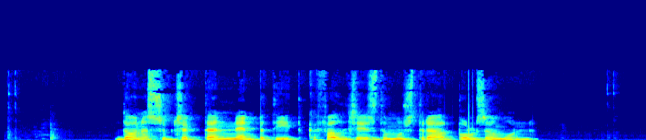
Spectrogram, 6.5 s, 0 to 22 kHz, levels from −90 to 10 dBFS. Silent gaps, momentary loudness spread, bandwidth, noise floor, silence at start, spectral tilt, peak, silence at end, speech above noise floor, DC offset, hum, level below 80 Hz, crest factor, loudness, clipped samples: none; 8 LU; 11.5 kHz; -72 dBFS; 0.5 s; -5.5 dB/octave; -8 dBFS; 1.15 s; 47 dB; under 0.1%; none; -58 dBFS; 18 dB; -26 LUFS; under 0.1%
